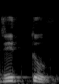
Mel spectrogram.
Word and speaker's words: ऋतु: ठीक है, र में हंसी का री इस तरह से लिखना है, इसका इसी तरह से उच्चारण होता है। जैसे ऋतु, इसको ऋतु पढ़ेंगे, इसी तरह से लिखेंगे।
